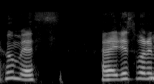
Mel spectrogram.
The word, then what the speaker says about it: hummus: She's the co-owner of Hummuna Hummus, making hummus in Idaho.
